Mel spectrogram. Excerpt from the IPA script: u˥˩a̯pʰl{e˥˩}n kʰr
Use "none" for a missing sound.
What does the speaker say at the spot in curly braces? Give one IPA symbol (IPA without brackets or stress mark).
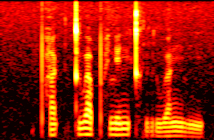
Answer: e˥˩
